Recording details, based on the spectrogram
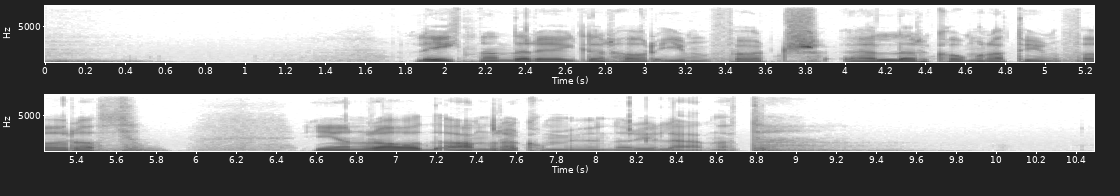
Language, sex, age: Swedish, male, 24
